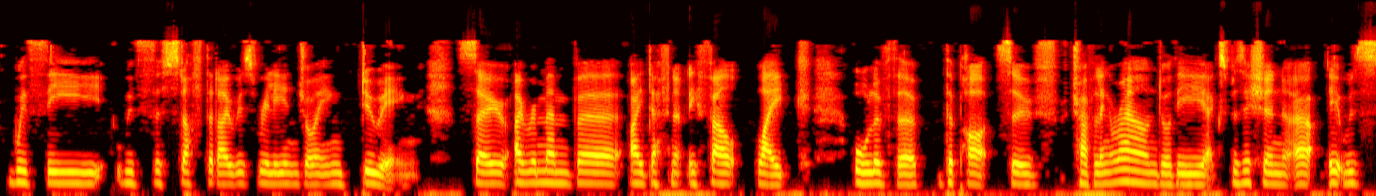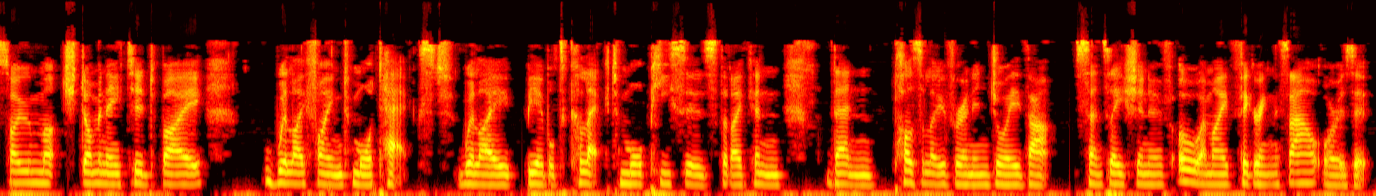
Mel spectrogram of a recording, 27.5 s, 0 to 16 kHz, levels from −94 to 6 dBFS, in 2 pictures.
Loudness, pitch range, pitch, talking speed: -20 LUFS, 155-175 Hz, 165 Hz, 150 wpm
